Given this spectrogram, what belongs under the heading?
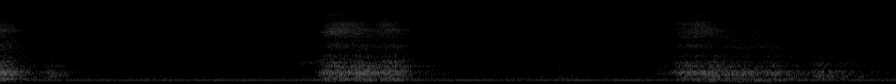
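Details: Soft snoring: two slow, noisy breaths about 3.5 seconds apart, roughly 17 breaths a minute, over a steady room hum.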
